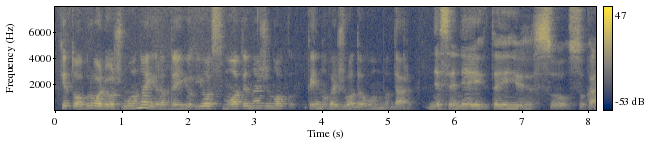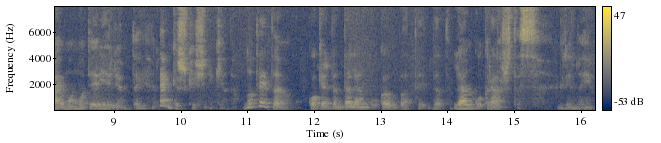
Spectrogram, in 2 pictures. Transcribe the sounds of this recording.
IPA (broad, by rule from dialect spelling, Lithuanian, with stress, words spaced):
ˈkʲɪtuɔ ˈbruɔlʲoː ʒmuɔˈnɐ iːˈrɐ tɐɪ jʊ ˈjuɔs ˈmuɔtʲɪnɐ ʒʲɪˈnuɔk kɐɪ nʊʋɐˈʒʲuɔdɐʋoːm ʋɐ ˈdɐr nʲɛsʲɛˈnʲɛɪ ˈtɐɪ sʊ sʊ ˈkɐɪmoː moːtʲɛˈrʲeːlʲeːm ˈtɐɪ ˈlʲɛŋʲkʲɪʃkɐɪ ʃʲnʲɛˈkʲiɛdɐʋoː ˈnʊ tɐɪ ˈtɐ ˈkoːkʲɛ tʲɛn tɐ ˈlʲɛŋkuː kɐlˠˈbɐ tɐɪ bʲɛt ˈlʲɛŋkʊ ˈkrɑːʃtɐs ɡrʲiːˈnɐɪ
